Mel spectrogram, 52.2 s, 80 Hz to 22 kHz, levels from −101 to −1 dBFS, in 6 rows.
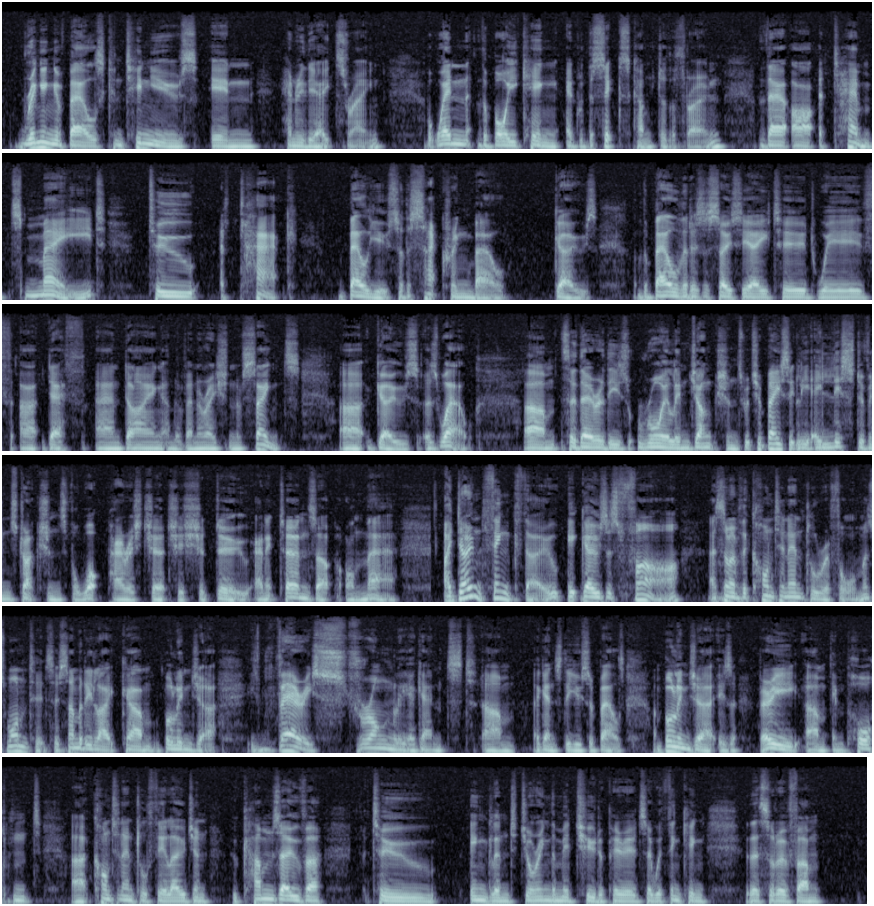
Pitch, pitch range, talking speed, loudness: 90 Hz, 80-105 Hz, 155 wpm, -25 LUFS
